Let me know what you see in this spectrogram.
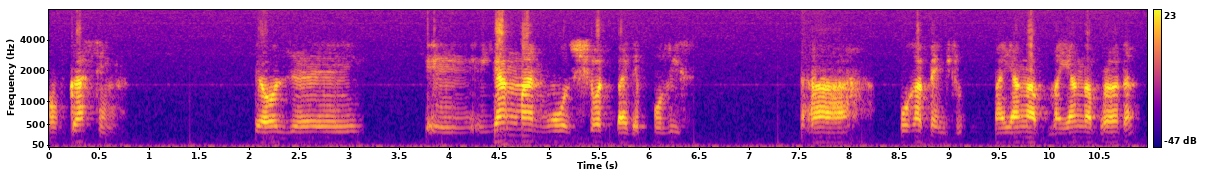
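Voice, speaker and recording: A man calling in over a clipped phone line, asking his question haltingly with many pauses and restarts. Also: medium pitch, pushed and bright. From Zambia. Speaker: caller. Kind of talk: call-in question on live television.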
